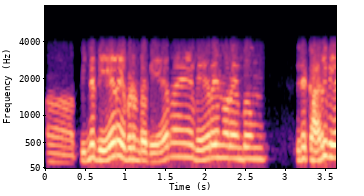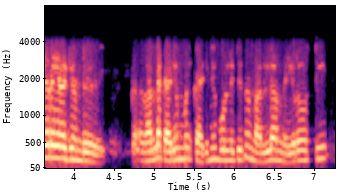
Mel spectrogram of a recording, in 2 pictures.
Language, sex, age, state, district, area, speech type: Malayalam, male, 18-30, Kerala, Kollam, rural, conversation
